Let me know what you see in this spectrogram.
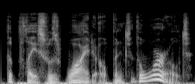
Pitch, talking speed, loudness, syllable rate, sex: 115 Hz, 245 wpm, -17 LUFS, 5.6 syllables/s, male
